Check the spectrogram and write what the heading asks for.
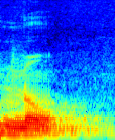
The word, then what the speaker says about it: know: कि नो, इसको पढ़ते कि नो थोड़ी पढ़ते हैं, इसको पढ़ते हैं नो। के साइलेंट रहता है।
